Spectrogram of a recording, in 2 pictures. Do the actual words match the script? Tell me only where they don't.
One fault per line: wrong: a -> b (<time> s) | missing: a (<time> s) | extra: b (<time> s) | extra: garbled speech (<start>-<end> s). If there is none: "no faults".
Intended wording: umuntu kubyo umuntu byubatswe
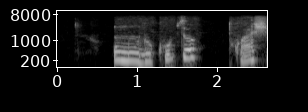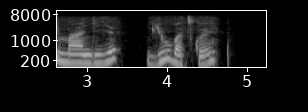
wrong: umuntu -> twashimangiye (2.2 s)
